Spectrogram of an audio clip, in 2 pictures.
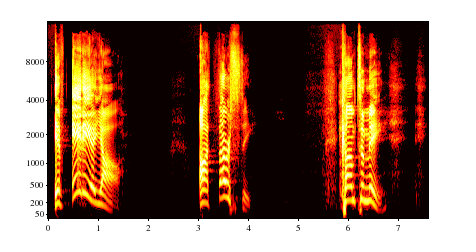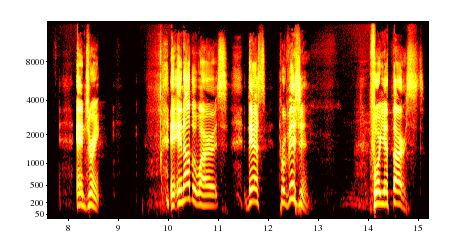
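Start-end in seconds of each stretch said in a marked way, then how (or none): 0.1-8.6 calling out loudly. Retelling Jesus calling out with a megaphone: loud voice. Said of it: "he's saying in a loud voice".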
